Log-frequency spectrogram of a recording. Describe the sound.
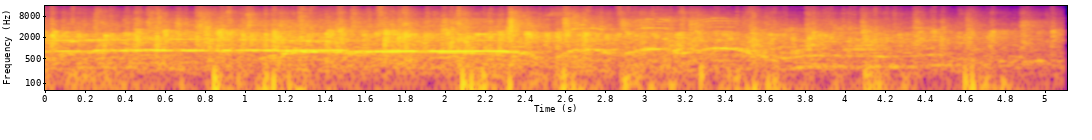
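An audience applauds steadily to welcome a poet from Uruguay about to read, a dense wash of many hands clapping that holds for several seconds and then slowly thins out, with a few voices and whistle-like tones mixed in.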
